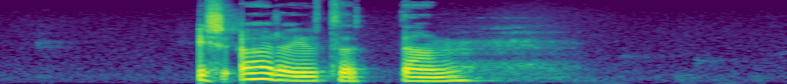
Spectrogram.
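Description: A woman chants two short, drawn-out tones close to a microphone.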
